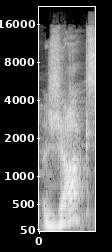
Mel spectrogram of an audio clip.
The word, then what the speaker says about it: Jacques: Um, Jacques Day.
